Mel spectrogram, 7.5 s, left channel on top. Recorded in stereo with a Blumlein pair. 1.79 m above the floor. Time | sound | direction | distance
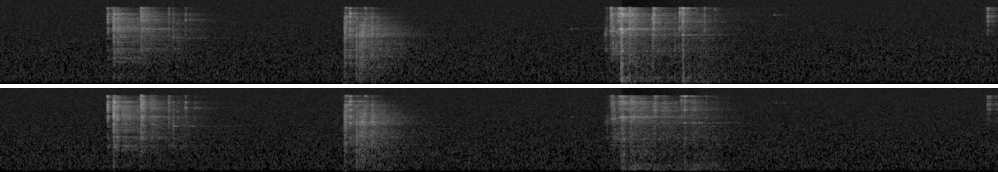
0.8 | keys jangling | 15° right | 3 m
